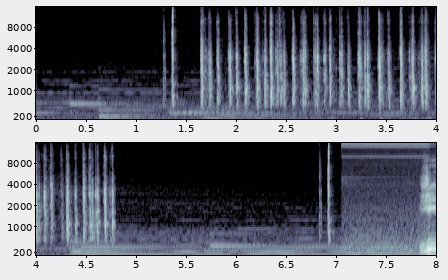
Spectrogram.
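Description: A sound effect of rapid keyboard typing, a quick run of clicks from about a second and a half in to nearly five seconds, over a short music sting of held synthesizer notes. A man's voice starts right at the end.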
